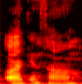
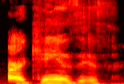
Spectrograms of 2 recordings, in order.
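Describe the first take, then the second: First: Said in the usual way. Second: Arkansas said slowly as "ar-KAN-zis"; mispronounced Arkansas. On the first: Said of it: "it's Arkansas". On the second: Retold or imitated. Correcting people who misname the home state, mispronounced Arkansas. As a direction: say Arkansas like "Kansas", drawn out with a z. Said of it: "'Cause they be saying".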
